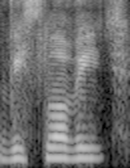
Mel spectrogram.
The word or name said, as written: vysloviť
